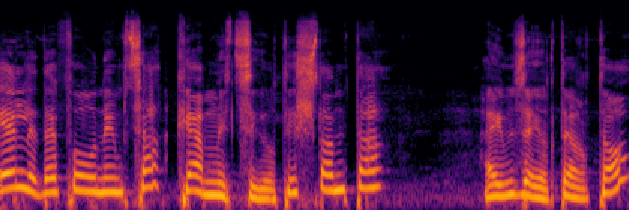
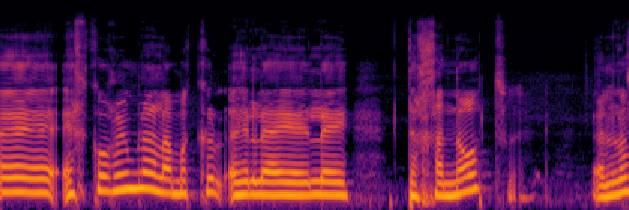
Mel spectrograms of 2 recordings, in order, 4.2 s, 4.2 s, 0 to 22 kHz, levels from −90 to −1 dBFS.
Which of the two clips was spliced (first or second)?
first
